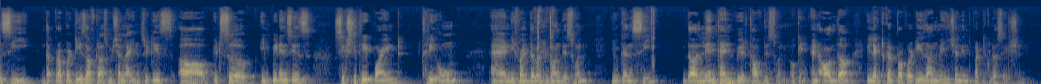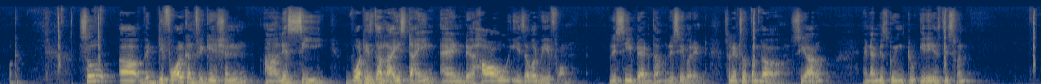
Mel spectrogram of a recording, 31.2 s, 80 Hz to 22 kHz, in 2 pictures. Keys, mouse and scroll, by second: 8.0 click, 16.5 click, 26.9 click, 29.7-31.2 drag.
